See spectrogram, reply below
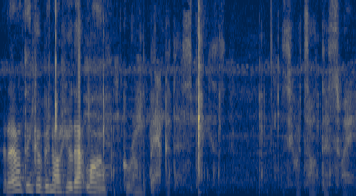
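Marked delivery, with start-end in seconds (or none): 2.2-5.3 whispering. Real, not acted. Exploring cemetery, hushed.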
